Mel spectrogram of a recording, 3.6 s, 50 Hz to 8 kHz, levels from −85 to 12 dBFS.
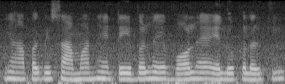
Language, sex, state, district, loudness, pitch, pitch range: Hindi, female, Haryana, Rohtak, -14 LUFS, 175 Hz, 170-180 Hz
